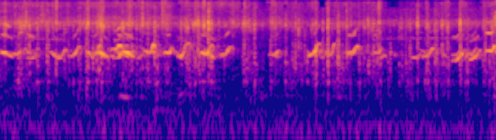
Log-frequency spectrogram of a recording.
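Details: Chickens described as colour chickens, many chirping at once: rapid overlapping high, thin peeps with short rising and falling slurs, sounding nearly continuously over a steady low hum.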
